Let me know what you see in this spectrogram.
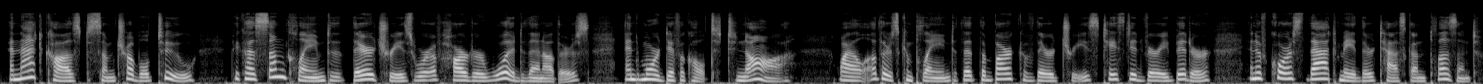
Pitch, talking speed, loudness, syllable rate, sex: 195 Hz, 165 wpm, -18 LUFS, 4.7 syllables/s, female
